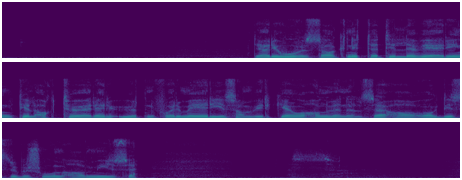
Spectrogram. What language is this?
Norwegian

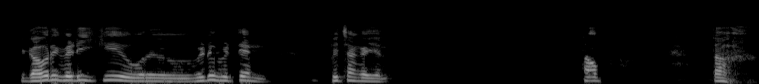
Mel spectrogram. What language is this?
Tamil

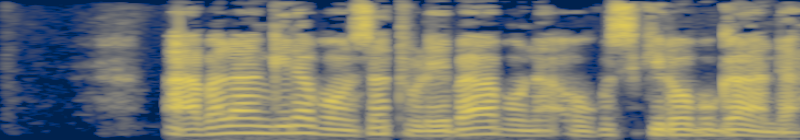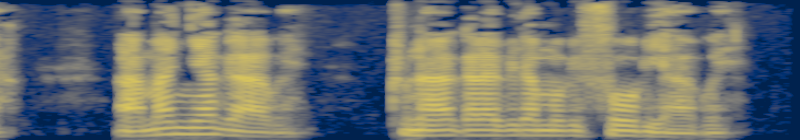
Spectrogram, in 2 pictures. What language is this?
Ganda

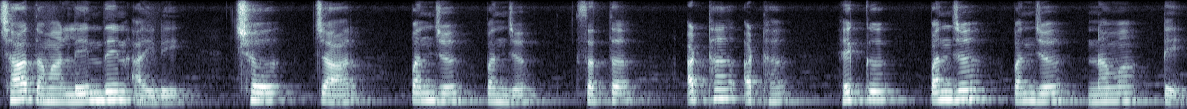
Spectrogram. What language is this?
Sindhi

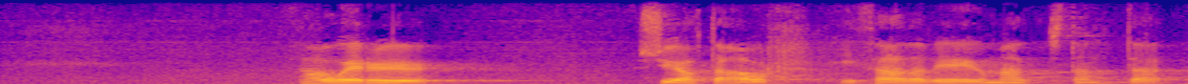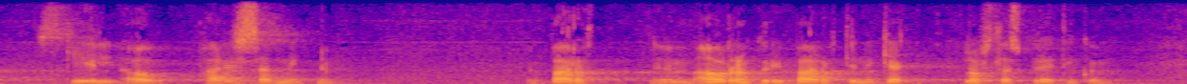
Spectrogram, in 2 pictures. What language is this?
Icelandic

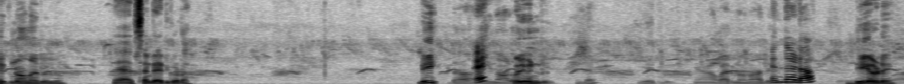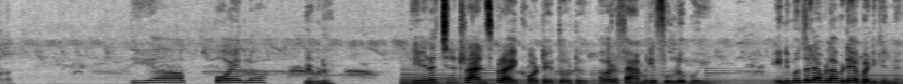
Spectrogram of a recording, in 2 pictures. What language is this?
Malayalam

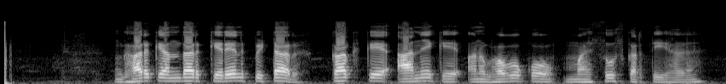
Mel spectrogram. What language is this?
Hindi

